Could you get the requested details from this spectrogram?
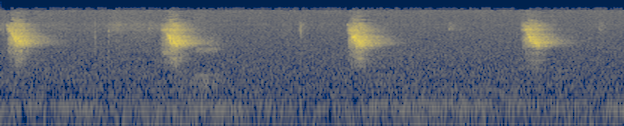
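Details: Hand-fed baby starling begging, cued by a door shutting; four loud high hissing calls spaced about a second apart in a quiet room.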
